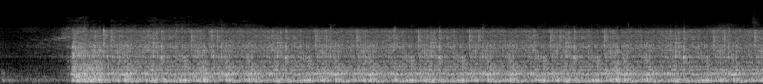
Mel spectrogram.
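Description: Fire sound effect played through the safety display's speakers: a loud, steady rushing noise that starts abruptly about a second in, marking the house catching fire after the digger strikes an unmarked gas line.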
